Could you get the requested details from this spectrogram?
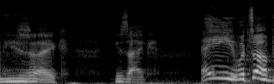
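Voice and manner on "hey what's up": high, loud, friendly hail; upbeat greeting. Retold or imitated. Traveler greets a fellow passenger at the airport, upbeat. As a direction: imitate a chummy stranger calling hello.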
